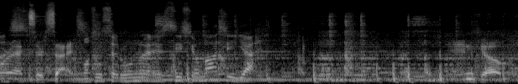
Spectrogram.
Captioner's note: in foreign language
